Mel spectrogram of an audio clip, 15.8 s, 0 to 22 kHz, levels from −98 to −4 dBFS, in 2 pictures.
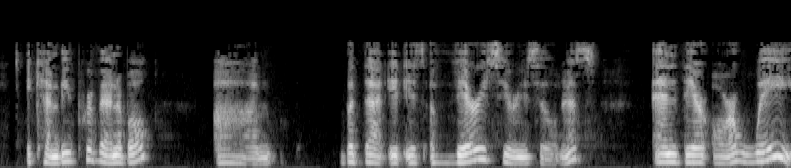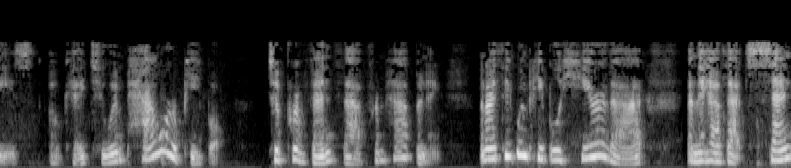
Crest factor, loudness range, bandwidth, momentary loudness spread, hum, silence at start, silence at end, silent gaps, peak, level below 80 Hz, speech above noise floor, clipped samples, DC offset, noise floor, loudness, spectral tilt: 18 dB; 5 LU; 8 kHz; 15 LU; none; 0.25 s; 0 s; none; -6 dBFS; -68 dBFS; 52 dB; under 0.1%; under 0.1%; -76 dBFS; -24 LUFS; -4.5 dB/octave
